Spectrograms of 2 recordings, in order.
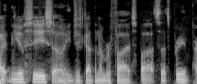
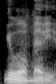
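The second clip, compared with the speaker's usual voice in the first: louder, relishing the words; eager call for a drink; 5 dB louder, faster than usual. Real, not acted. Savoring a Wendy's drink.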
